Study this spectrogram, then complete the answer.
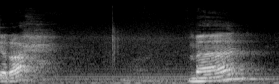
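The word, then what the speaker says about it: رحمن: So we are going to write the word Rah, and we have Alif Saghira, the little Alif here, although it's pronounced fully and completely Rah Man, and the sister is Rahim.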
